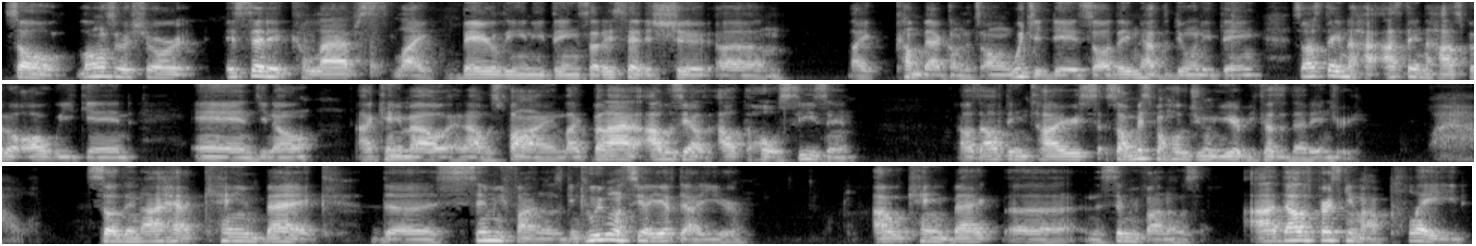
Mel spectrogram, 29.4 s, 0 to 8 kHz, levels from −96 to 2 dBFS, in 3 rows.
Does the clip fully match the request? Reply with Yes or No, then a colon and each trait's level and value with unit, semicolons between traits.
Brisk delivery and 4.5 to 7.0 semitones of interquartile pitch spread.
No: fast, 230 wpm; average, 3.8 semitones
